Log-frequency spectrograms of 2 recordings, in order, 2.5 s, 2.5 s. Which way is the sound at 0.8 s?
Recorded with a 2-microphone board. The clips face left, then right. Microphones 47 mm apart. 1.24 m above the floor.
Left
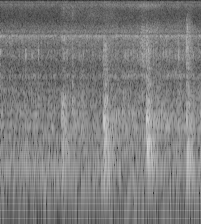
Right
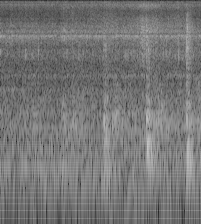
50° left (ahead or behind).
